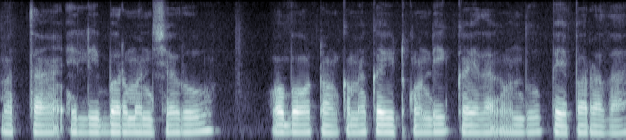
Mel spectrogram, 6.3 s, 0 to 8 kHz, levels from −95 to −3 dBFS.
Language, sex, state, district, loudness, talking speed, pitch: Kannada, male, Karnataka, Bidar, -19 LUFS, 125 wpm, 115 Hz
